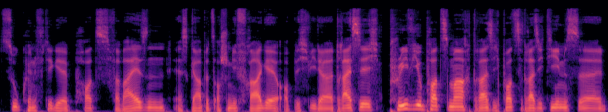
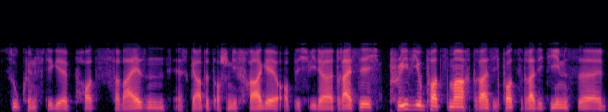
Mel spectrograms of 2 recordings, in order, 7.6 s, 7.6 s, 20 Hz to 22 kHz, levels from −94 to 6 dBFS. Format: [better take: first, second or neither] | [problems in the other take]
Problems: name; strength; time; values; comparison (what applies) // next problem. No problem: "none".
first | phone-call audio; nothing above 3.5 kHz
